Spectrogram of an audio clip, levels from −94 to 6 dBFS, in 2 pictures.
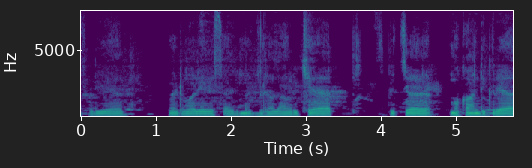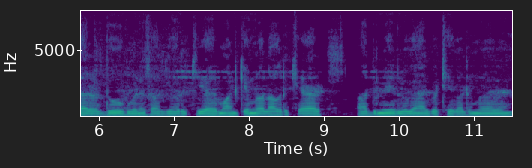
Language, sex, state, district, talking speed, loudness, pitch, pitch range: Rajasthani, male, Rajasthan, Nagaur, 50 wpm, -41 LUFS, 120 Hz, 120-125 Hz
